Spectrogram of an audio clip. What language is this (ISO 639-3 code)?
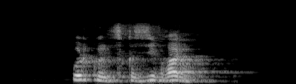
kab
